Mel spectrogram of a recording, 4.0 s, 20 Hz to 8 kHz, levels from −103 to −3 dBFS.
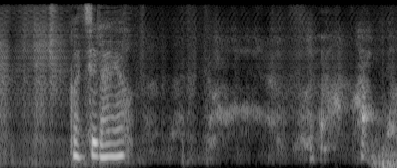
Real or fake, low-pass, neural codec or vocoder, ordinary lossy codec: fake; 7.2 kHz; codec, 16 kHz, 1 kbps, FunCodec, trained on Chinese and English, 50 frames a second; none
